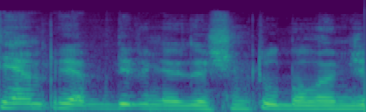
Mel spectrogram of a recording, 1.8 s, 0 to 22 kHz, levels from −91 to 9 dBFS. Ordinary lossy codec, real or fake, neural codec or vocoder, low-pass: AAC, 96 kbps; fake; codec, 44.1 kHz, 3.4 kbps, Pupu-Codec; 14.4 kHz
